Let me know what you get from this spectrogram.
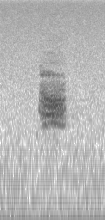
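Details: A red fox, recorded by a camera trap in the Colli Euganei Regional Park, Padua, Italy, gives one short, harsh, hoarse call against a quiet background.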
